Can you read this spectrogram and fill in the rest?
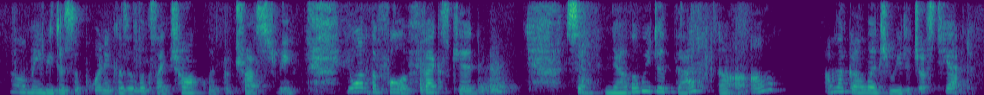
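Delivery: normal talking voice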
